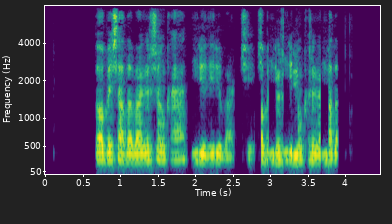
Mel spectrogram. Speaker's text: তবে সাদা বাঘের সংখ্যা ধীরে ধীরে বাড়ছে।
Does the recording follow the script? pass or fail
fail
